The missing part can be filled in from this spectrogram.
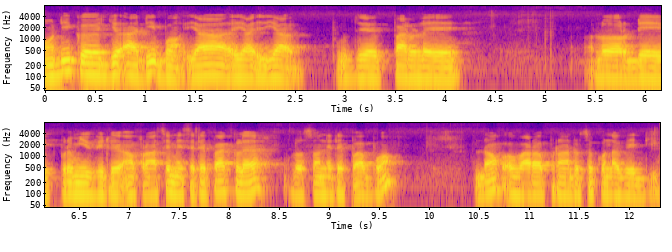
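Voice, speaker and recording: In a Senegalese accent, a man speaks with a very deep, low pitch and monotone, flat intonation. His loudness stays very even, broken by long, frequent pauses. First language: Wolof (speaking French). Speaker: Islamic religious teacher. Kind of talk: religious teaching. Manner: halting, many hesitations.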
